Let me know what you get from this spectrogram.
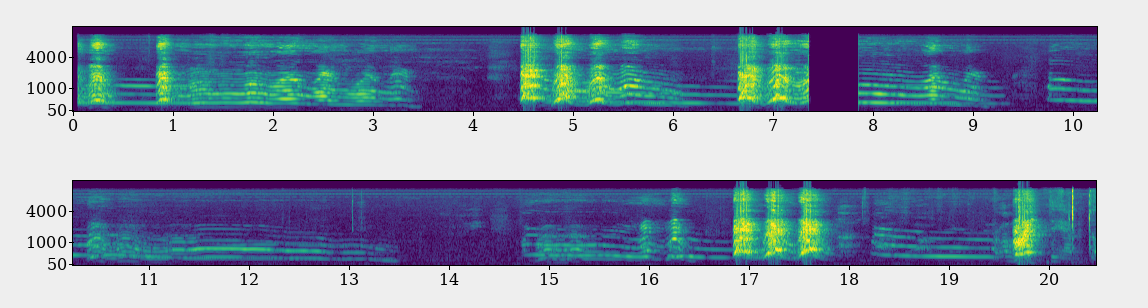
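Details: English Springer Spaniel. A puppy springer spaniel sings in drawn-out, quavering howls that waver and slide downward. Short, sharp yips and barks break in between the longer notes.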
